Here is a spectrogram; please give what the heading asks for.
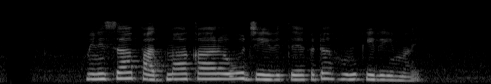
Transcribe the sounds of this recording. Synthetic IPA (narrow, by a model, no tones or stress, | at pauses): minisaːpad̪maːkaːɾəʋud͡ʒiːʋit̪ejəkəʈəɦuɾukiɾiːmaj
